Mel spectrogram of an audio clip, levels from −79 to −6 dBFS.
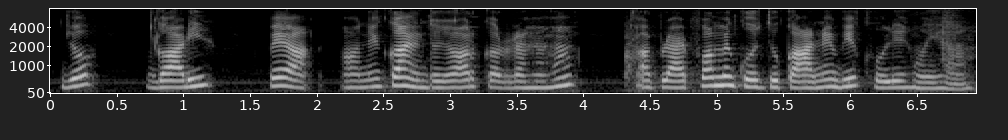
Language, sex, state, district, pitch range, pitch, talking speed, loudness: Hindi, female, Bihar, Gaya, 225-285 Hz, 240 Hz, 165 wpm, -29 LUFS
